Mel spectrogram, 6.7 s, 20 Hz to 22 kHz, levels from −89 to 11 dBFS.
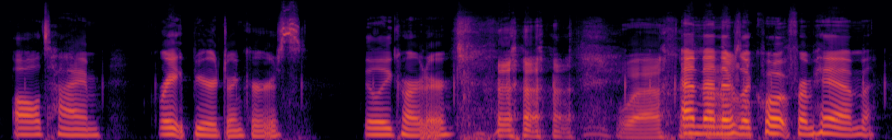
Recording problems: household noises; faint; throughout; 30 dB below the speech

